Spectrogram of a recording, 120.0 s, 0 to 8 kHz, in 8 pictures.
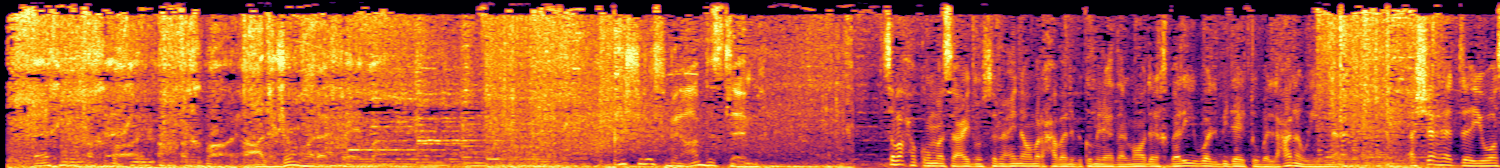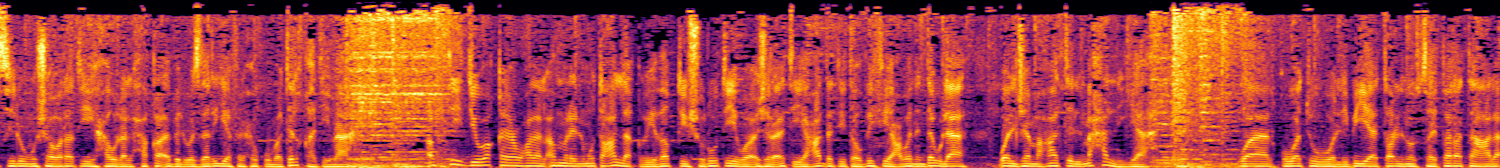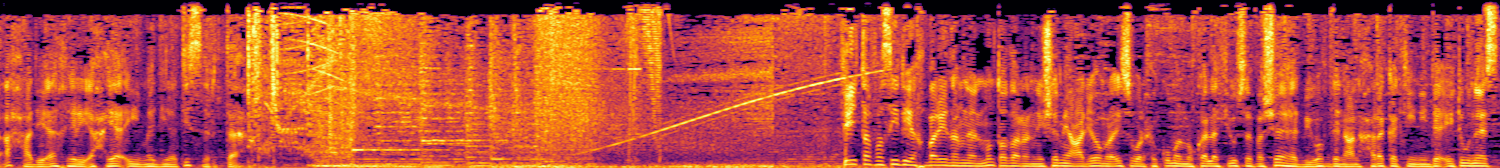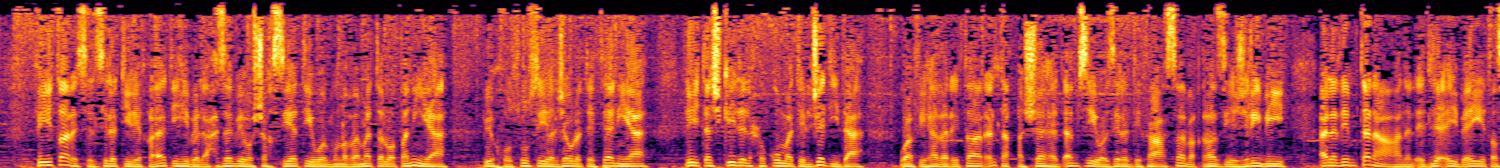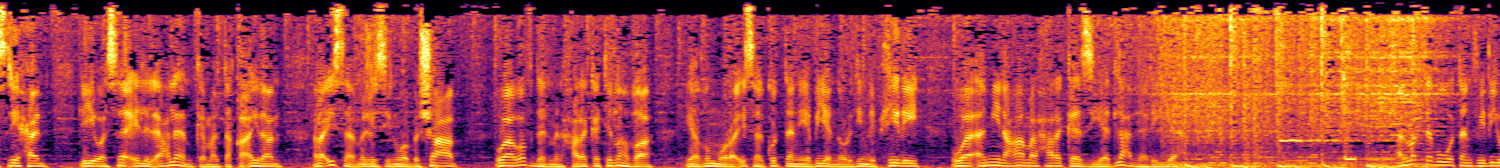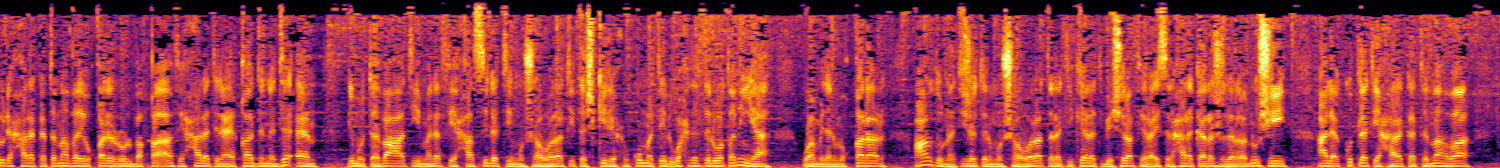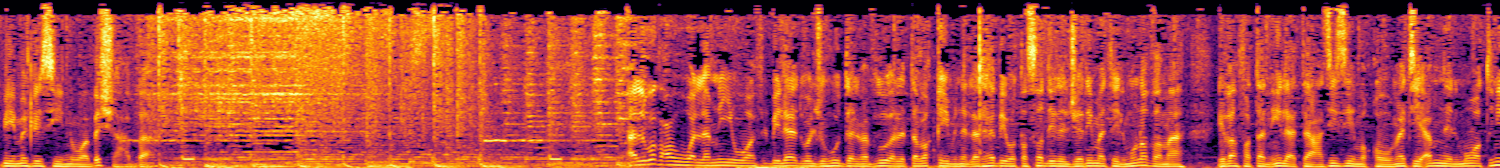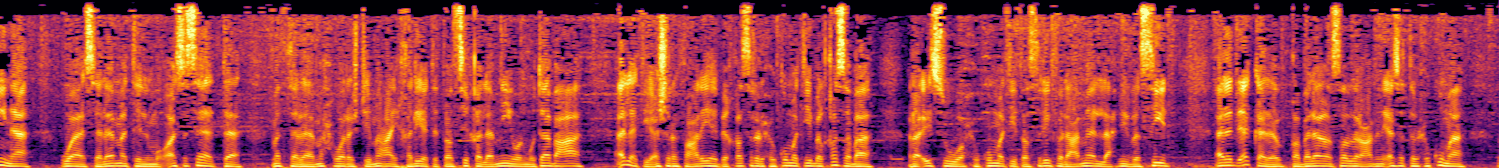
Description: نشرة أخبار السابعة صباحا ليوم الأربعاء 17 أوت 2016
